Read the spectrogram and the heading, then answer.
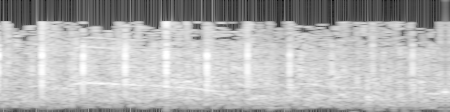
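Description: A church audience at a Sunday morning service cheers for a participant in an on-stage challenge, applauding in a dense, steady wash of clapping, with louder claps landing in a regular rhythm roughly three times a second, and a faint murmur of crowd noise underneath.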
